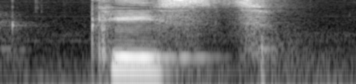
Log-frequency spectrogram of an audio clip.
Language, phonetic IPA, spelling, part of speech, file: Ukrainian, [kɪsʲtʲ], кисть, noun, Uk-кисть.ogg
- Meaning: hand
